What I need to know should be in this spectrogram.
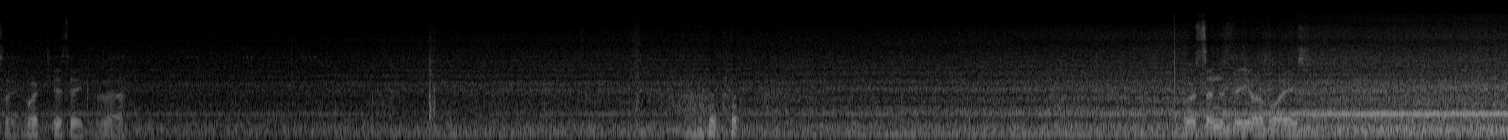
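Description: An electric blower whines as it runs.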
